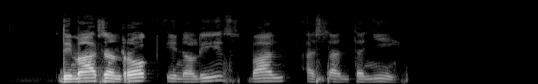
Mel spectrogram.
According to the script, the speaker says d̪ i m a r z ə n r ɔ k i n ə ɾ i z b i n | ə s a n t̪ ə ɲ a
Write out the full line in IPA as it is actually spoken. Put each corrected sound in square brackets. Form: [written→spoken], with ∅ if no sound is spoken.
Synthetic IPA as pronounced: d̪ i m a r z ə n r ɔ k i n ə [ɾ→l] i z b [i→a] n | ə s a n t̪ ə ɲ [a→i]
